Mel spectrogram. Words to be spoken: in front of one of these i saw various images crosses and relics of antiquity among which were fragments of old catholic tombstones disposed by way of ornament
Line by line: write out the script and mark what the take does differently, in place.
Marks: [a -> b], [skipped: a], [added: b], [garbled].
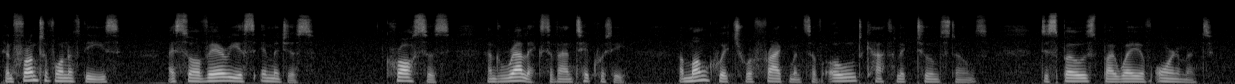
in front of one of these i saw various images crosses and relics of antiquity among which were fragments of old catholic tombstones disposed by way of ornament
